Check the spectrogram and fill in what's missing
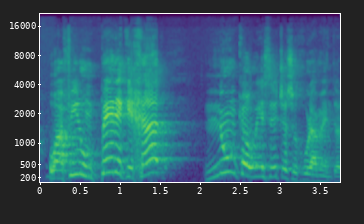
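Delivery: high, emphatic retold avowal, slowing then driving on. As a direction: swear it with force, pitched well up. Father-in-law's emphatic regret. (declaración imitada, enfática y aguda)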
